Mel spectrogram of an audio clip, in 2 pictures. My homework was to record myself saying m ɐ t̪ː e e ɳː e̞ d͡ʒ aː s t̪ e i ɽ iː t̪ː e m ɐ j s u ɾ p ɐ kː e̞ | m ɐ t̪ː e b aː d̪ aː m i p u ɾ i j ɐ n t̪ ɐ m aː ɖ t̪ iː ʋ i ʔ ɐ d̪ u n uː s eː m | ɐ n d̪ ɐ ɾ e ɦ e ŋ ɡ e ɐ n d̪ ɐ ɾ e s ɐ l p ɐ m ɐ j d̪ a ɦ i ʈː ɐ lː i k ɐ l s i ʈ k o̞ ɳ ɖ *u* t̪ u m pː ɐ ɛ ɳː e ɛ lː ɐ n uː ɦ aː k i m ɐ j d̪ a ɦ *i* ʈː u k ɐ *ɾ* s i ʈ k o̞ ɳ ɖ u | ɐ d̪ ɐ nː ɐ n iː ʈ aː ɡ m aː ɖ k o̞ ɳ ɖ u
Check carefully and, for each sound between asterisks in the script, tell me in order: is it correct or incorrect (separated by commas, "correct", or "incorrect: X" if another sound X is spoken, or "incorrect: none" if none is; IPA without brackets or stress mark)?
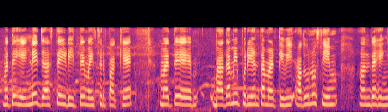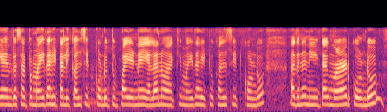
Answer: correct, correct, incorrect: l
